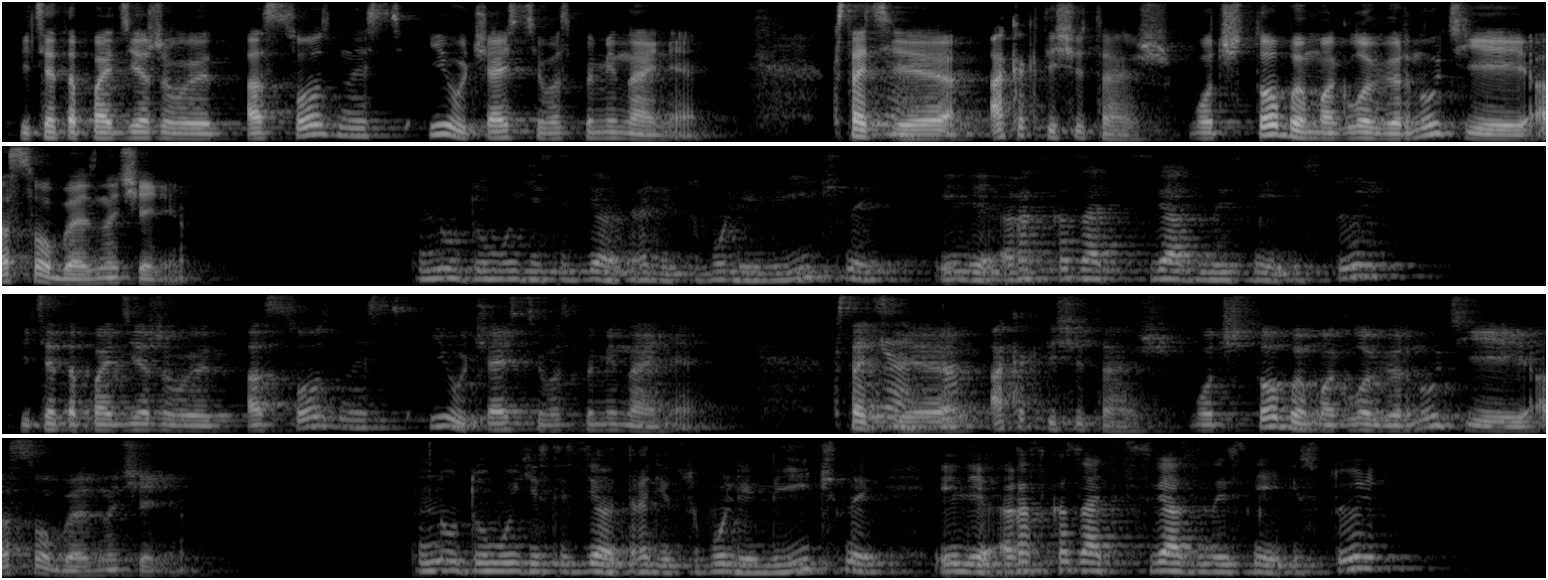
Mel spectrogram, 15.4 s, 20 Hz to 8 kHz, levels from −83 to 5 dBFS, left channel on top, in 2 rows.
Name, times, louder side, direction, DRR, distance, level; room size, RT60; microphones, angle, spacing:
voice 1, 0.2-3.5 3.8-8.6, left 8 dB, 70° left, 16 dB, 0.3 m, -35 dB
voice 2, 4.3-4.8 9.8-14.6, right 4 dB, 75° right, 11 dB, 0.7 m, -41 dB
10.5 x 3.7 x 4.2 m, 0.64 s
head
